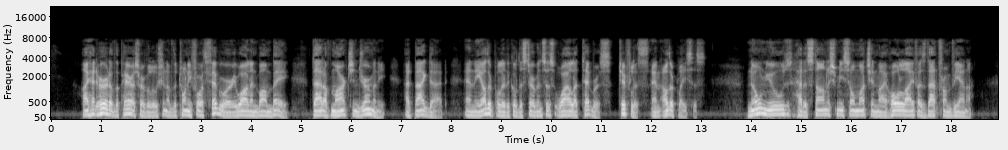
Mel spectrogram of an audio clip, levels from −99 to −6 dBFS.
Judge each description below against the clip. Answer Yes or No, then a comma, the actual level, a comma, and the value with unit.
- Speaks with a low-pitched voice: Yes, low, 100 Hz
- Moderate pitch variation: Yes, average, 3.8 semitones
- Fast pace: No, average, 150 wpm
